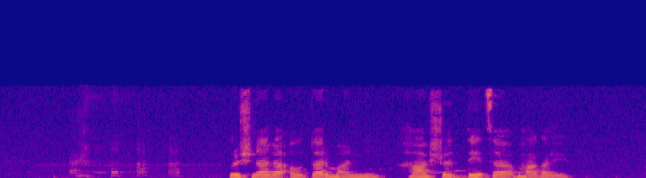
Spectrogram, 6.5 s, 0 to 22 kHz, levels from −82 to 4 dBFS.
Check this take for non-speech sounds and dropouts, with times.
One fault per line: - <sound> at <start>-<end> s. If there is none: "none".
- laugh at 0.5-1.9 s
